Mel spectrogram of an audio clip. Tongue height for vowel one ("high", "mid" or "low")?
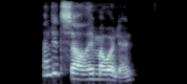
low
